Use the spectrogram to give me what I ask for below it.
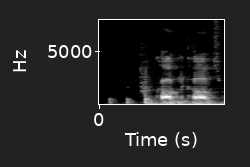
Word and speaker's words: Markovnikov: And this is called Markovnikov's rule. And I mispronounced it for a majority of my first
